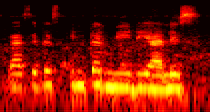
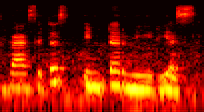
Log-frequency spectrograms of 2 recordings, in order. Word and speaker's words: vastus intermedius: Coming to vastus intermedius, most of you will pronounce it as vastus intermedialis. I'm correcting now itself. Please do not pronounce it as intermedialis. It is not intermedialis. It is vastus intermedius.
